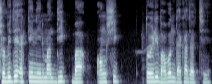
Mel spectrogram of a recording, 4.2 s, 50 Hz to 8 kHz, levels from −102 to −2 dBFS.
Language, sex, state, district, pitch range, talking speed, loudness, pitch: Bengali, male, West Bengal, Alipurduar, 135-160 Hz, 115 wpm, -18 LUFS, 150 Hz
